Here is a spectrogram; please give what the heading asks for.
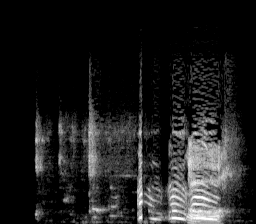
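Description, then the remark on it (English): A dog in a movie scene whimpers: a few soft, scattered whines build to one longer, high, quavering wail near the end, with a brief sharp yelp just before it. “I think that dog must be the best actor in the whole movie.”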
